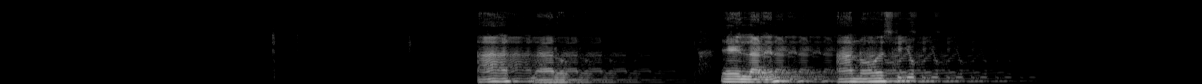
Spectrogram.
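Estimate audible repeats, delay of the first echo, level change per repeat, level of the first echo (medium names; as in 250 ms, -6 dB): 4, 244 ms, -6.5 dB, -13.0 dB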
